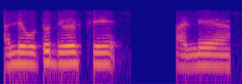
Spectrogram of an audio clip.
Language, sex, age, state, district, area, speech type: Kannada, male, 18-30, Karnataka, Gadag, urban, conversation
